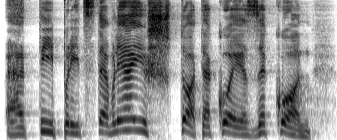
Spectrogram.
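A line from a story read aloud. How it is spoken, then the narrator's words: Yelled. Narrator (Russian): заорал Ваймс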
